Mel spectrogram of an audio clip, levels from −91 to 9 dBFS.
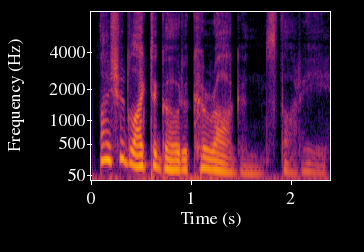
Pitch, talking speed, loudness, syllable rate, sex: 125 Hz, 225 wpm, -18 LUFS, 5.0 syllables/s, male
